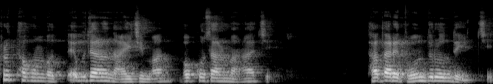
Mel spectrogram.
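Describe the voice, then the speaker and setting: Delivered at a moderate pace, the voice has a dark, mellow tone and ordinary pitch variation. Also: man. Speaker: pastor, preacher. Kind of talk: sermon.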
